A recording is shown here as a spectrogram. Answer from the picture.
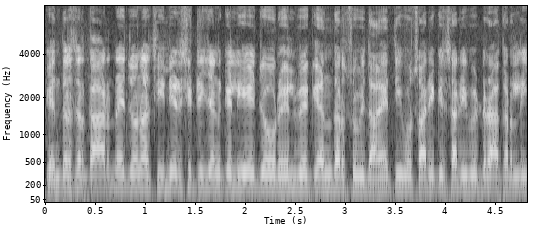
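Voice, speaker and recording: Over noticeable background noise, a man speaks at a high pitch with monotone, flat intonation and very even loudness. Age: 60s. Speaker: retired employees' union member. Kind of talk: street interview at protest.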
